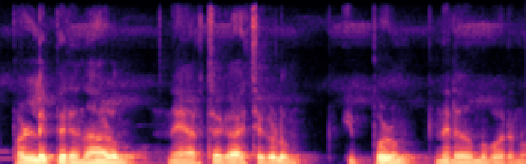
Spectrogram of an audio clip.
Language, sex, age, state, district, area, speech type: Malayalam, male, 30-45, Kerala, Wayanad, rural, spontaneous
